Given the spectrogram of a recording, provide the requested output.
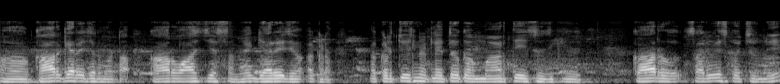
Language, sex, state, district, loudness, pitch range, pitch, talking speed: Telugu, male, Andhra Pradesh, Sri Satya Sai, -16 LUFS, 130-140 Hz, 135 Hz, 130 wpm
